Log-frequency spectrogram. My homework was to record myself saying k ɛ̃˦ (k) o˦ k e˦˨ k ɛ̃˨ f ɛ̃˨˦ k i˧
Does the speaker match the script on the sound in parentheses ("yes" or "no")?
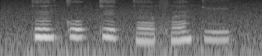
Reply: yes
